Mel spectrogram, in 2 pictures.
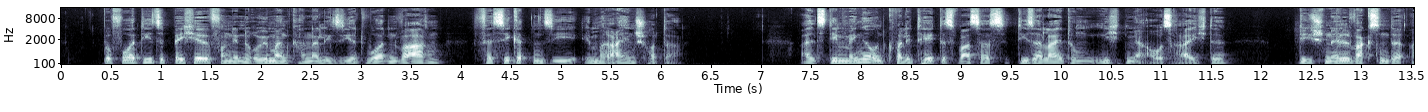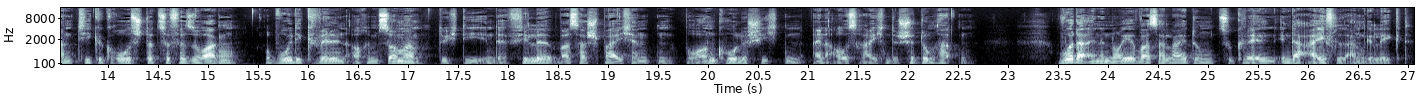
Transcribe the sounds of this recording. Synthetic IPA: b̥əfoːɐdiːzəbɛçəfɔndeːnʁøːmɐnkʰanaliziːɐtv̥ɔɐdn̩vaːʁən | fɛɐzɪkɐtn̩ziːʔɪmʁa̰ɪnʃɔtʰɐ̰ | ʔalsd̥iːmɛŋəʊntkv̥alitʰɛːt̚d̥ɛsv̥asɐsd̥iːzɐlaɪtʊŋnɪçtmeːɐʔa̰ʊsʁa̰ɪçtə | d̥iːʃnɛlvaksn̩dəʔantʰiːkəɡʁoːsʃtat̚t͡sufɛɐzɔɐɡŋ̩ | ʔɔpv̥oːldiːkv̥ɛlənʔa̰ʊxɪmzɔmɐd̥ʊɐçd̥iːʔɪ̰ndeːɐfɪləvasɐʃpaɪçɐndn̩b̥ʁɔnkʰoːləʃɪçtn̩ʔaɪnə̰ʔaʊsʁaɪçn̩dəʃʏtʊŋɦatn̩ | vʊɐdəʔaɪnənɔʏəvasɐlaɪtʊŋt͡sukv̥ɛlənɪ̰ndeːɐʔaɪfl̩ʔa̰nɡəlḛːkt

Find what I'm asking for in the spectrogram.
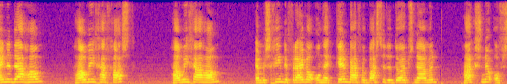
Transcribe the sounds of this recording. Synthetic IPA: jnədaɦɔm | hawiŋχaχast | hawinχaɦɔm | ɛnmɪskindəfrɛjʋɛlˠʔɔnɛrkɛnbaːrfərbastədədɔrpsnaːmən | haksnəʔɔf

